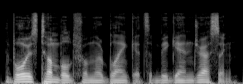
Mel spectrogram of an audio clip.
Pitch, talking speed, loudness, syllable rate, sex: 95 Hz, 220 wpm, -19 LUFS, 5.6 syllables/s, male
